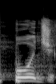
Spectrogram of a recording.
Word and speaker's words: pôde: sem o acento aqui um dia ele pude hoje não pode mais reparem que a pronúncia é diferente né cara então não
